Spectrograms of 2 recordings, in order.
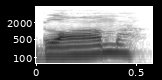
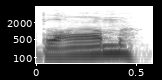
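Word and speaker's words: Blame!: I actually still need to read the other volumes, but if you're familiar with Blom, that's how it's pronounced. Blom.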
